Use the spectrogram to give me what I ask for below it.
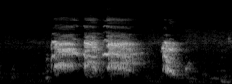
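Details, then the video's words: A rooster's decoy crow used for luring fowl out of the forest: harsh, loud three-burst crow ending in a quick lower note, then quiet hiss. "tiếng gà trống kích mồi chuẩn,suab qaib qua zoo cuab tuaj zoov heev."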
